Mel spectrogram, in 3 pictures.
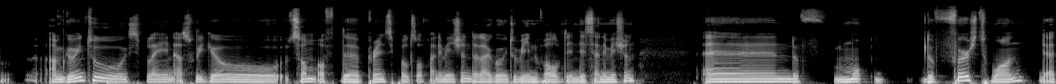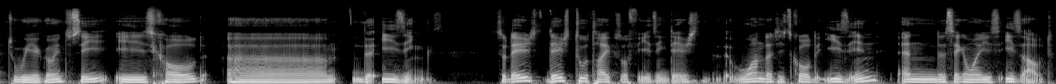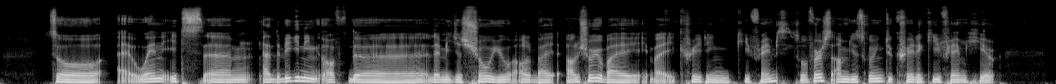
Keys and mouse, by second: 23.7 middle click, 26.5-27.0 middle drag, 26.5 KP_1, 31.2 click.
